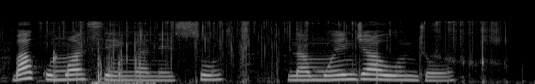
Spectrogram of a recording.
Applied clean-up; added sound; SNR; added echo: none; Keys jangling + Chewing, mastication; 14 dB; none.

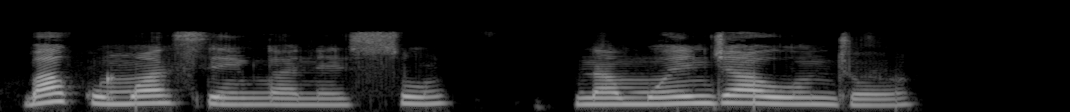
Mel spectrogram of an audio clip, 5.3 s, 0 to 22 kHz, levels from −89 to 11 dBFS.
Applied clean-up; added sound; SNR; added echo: neural mask model Resemble Enhance denoiser.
